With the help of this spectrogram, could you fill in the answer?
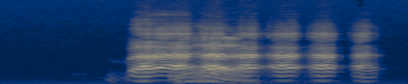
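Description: A sheep-like bleat rises and wavers, then breaks into three quick, trembling pulses before stopping. The single call is clear and fairly loud against a quiet background.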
